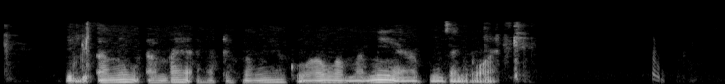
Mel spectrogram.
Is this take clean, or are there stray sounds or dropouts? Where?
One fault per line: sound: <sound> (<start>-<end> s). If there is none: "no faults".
sound: chirp (6.5-6.7 s)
